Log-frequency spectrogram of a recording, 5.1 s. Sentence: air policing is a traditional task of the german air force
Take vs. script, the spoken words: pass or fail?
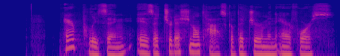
pass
